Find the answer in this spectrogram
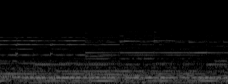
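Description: Soft background music of sustained pitched notes, with no speech.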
